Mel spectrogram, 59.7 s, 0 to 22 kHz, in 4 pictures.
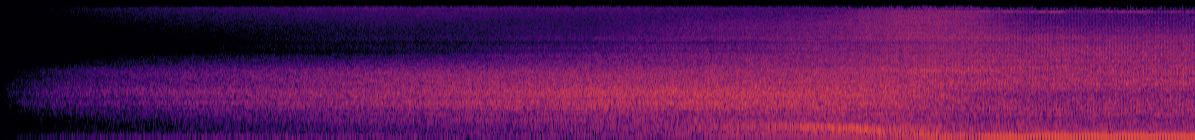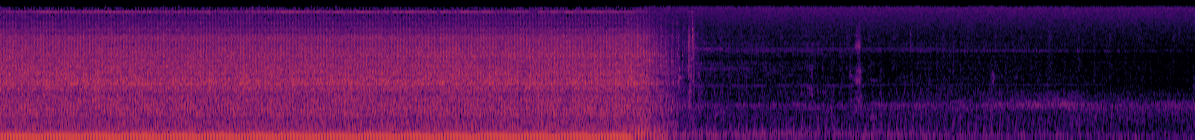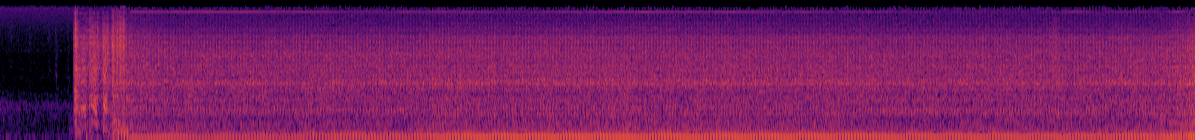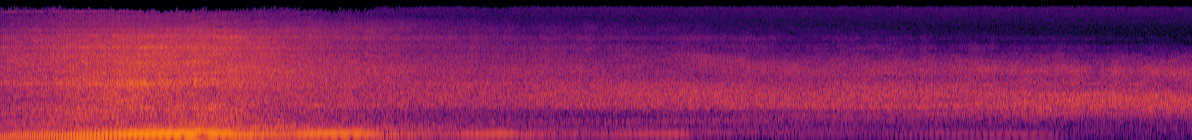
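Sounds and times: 
BMW 420D Gran Coupe engine idling: 2.2 - 59.0.

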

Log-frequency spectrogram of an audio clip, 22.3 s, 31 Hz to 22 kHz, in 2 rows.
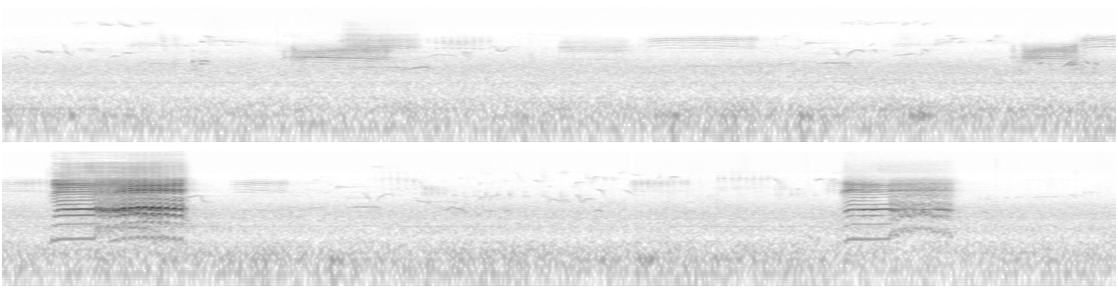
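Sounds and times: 
sheep and lambs bleating in the UK: 2.9 - 4.2, 10.2 - 13.1, 19.5 - 20.8.

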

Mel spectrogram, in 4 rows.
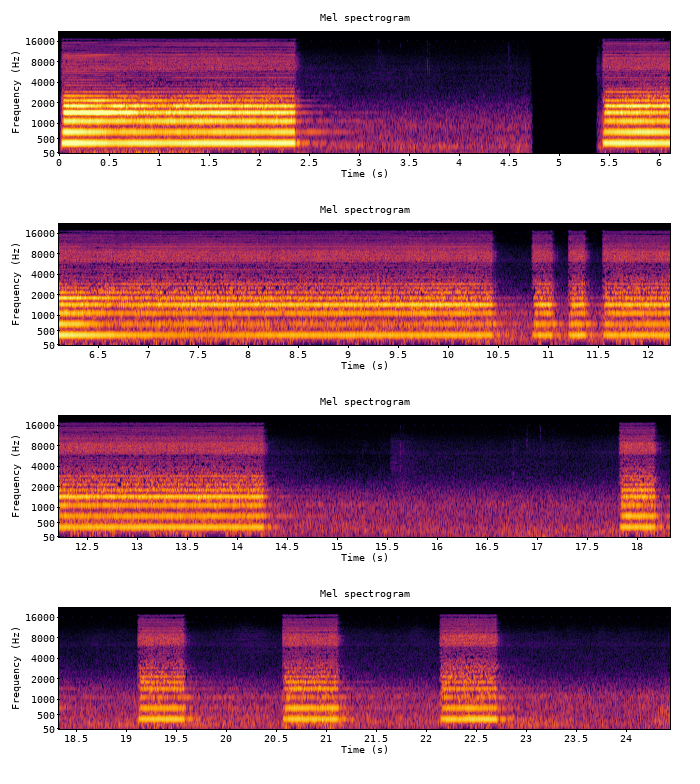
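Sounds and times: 
narrowboat horn on a 1960 narrowboat with Gardner 4LW engine: 0.0 - 2.7, 5.4 - 14.4, 17.8 - 18.4, 19.1 - 19.8, 20.6 - 21.3, 22.1 - 22.9.

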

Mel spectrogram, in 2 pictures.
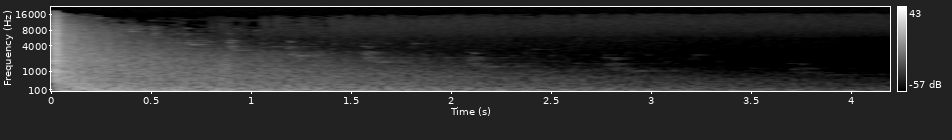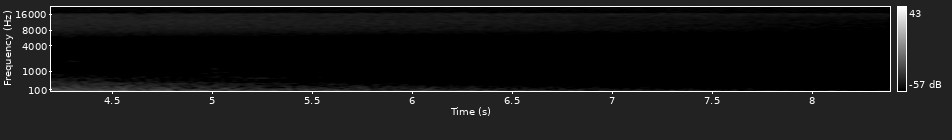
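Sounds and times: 
trailer impact hit: 0.0 - 5.0.

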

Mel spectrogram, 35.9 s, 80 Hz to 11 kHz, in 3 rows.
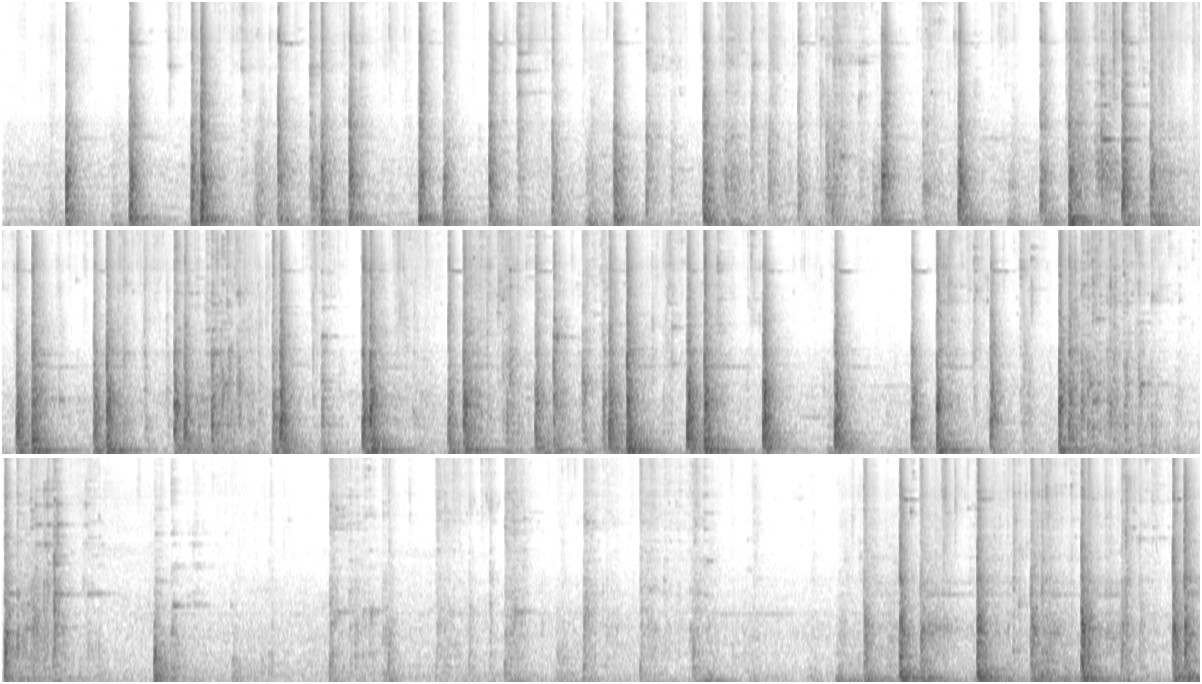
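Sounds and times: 
very faint background construction noise: 0.0 - 35.9
sledgehammers hitting concrete block wall: 0.6 - 24.9, 32.6 - 35.9.

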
